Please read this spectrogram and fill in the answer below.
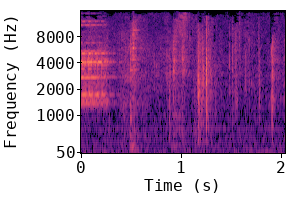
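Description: A desk telephone rings briefly at the start with a short electronic trill, followed by a few faint clicks and knocks as the handset is picked up.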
